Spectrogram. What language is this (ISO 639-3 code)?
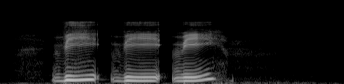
nor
